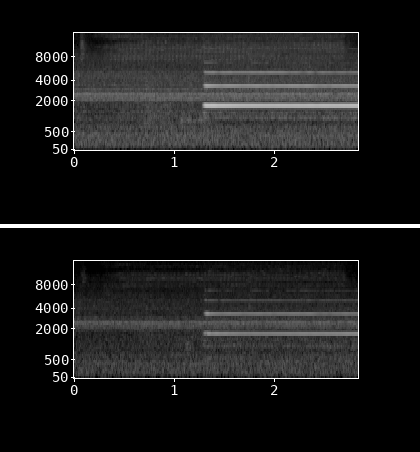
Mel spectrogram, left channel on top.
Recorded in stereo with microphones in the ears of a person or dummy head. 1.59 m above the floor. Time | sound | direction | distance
0.0 | an insect | 55° left (ahead or behind) | 0.9 m
1.3 | a flute | 65° left (ahead or behind) | 0.7 m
